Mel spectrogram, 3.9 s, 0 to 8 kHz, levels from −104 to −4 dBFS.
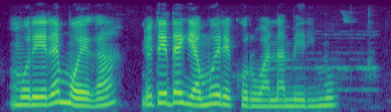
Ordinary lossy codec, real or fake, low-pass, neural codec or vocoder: none; real; 7.2 kHz; none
